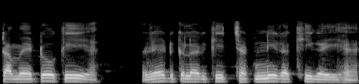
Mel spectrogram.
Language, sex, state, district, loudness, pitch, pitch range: Hindi, male, Bihar, Jamui, -17 LUFS, 135 Hz, 125-145 Hz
